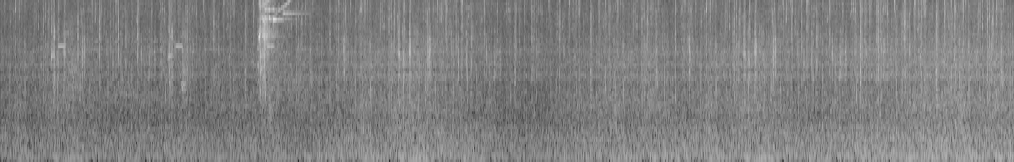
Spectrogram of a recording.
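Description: Roaring, crackling fire effect from a flare in the Halo Forge video game, a steady dense rush that swells slightly and holds for about ten seconds, with no talk over it.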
